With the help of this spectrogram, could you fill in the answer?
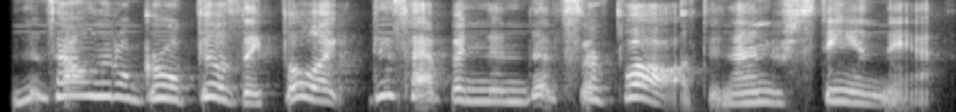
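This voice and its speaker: A middle-aged woman with a Southern US accent speaks in a somewhat high voice. She tells her own story to camera in a halting, emotional way and circles back over the same phrases. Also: expressive, creaky, a little mellow. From Southern United States. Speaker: true crime YouTuber.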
